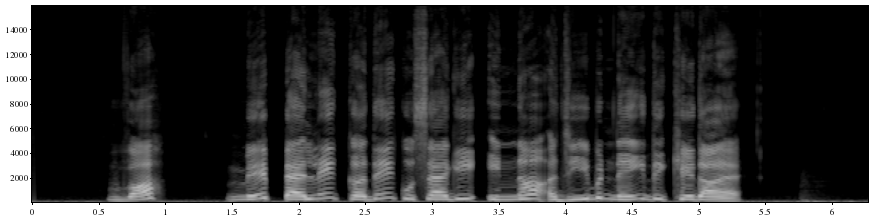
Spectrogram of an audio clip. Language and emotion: Dogri, surprised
